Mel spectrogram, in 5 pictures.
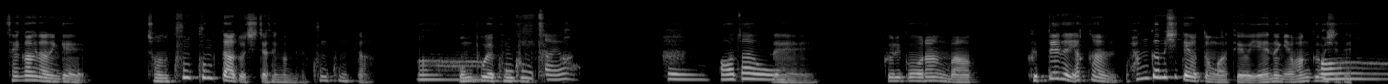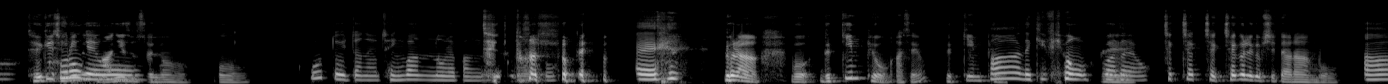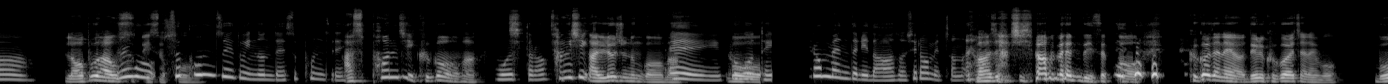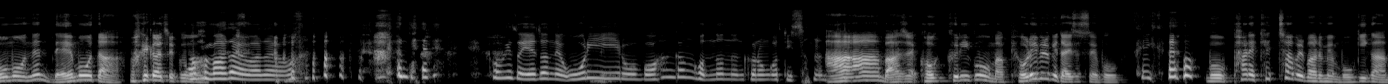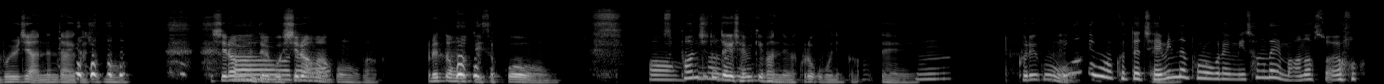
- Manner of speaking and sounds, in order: laughing while speaking: "쿵쿵따"; laughing while speaking: "쟁반 노래방"; laugh; other background noise; laughing while speaking: "실험했잖아요"; laughing while speaking: "맞아. 실험맨도"; laugh; laugh; laughing while speaking: "근데"; laugh; laughing while speaking: "있었는데"; laughing while speaking: "그니까요"; laugh; laugh; laughing while speaking: "많았어요"
- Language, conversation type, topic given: Korean, podcast, 어렸을 때 즐겨 보던 TV 프로그램은 무엇이었고, 어떤 점이 가장 기억에 남나요?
